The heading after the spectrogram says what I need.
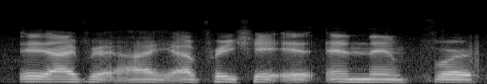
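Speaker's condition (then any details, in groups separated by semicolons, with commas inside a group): Brain injury (brain shearing); tracheostomy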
